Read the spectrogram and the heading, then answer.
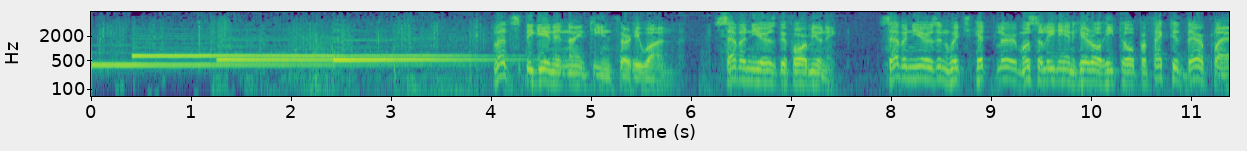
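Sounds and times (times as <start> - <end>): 
broadcast chime: 0.4 - 4.7
speech: 4.0 - 11.3.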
